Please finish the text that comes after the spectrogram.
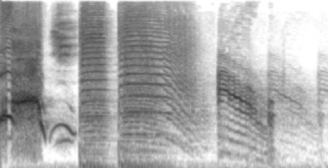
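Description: A woman screams in several loud, high-pitched bursts broken by short gaps, in a comic Hindi TV scene where she steps onto a weighing machine.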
